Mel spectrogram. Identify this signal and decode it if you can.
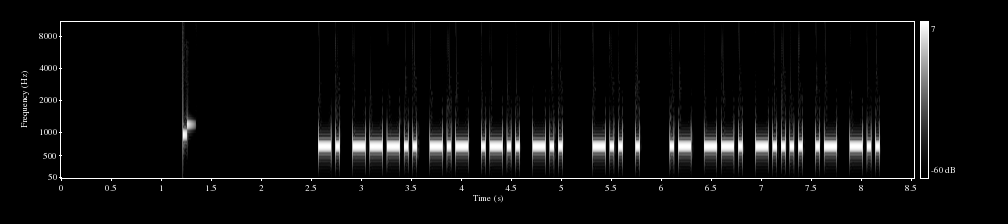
Morse code, heard as a keyed tone, about 28 wpm, 700 Hz. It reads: N8KLD DE AG6AD
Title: USA Callsign DE Callsign - 5 Characters - 28wpm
